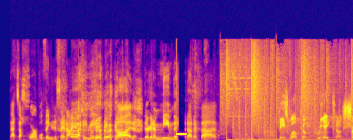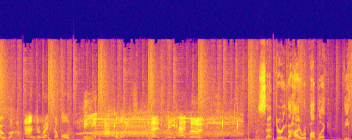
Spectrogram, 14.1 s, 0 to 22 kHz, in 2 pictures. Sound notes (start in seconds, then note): 4.7 upbeat music; 10.9 crowd cheering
